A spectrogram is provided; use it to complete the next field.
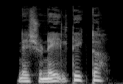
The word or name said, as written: nationaldigter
